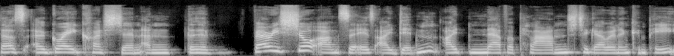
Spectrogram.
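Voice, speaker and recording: A woman with a British accent speaks at a medium pitch and fairly slow pace, with ordinary pitch variation and very even loudness. The recording is very clean with a silent background. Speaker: wellbeing coach, former police officer and strongwoman. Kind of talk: interview.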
